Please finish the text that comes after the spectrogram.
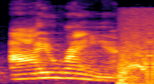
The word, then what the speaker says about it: Iran: Bangladesh, and even the country you hate the most, you know, Iran, which is, by the way, it's pronounced Iran, but okay.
